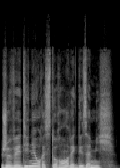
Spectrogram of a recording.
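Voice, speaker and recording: A woman with a fairly high, mellow voice reads everyday dialogue lines for learners. Her delivery is clear and deliberate. The close recording is dry and free of room sound. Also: sing-song, no echo.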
